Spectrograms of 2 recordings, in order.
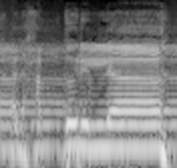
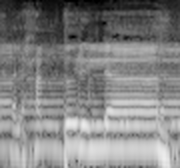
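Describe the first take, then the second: First: The word is said with every sound clear. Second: The word is said with every sound clear.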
